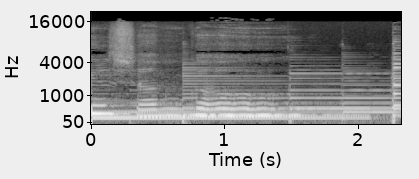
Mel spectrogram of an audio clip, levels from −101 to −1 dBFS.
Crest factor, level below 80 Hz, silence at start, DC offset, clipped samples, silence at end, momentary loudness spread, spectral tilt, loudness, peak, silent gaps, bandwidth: 14 dB; -42 dBFS; 0 s; under 0.1%; under 0.1%; 0 s; 9 LU; -6.5 dB/octave; -16 LUFS; 0 dBFS; none; 17 kHz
